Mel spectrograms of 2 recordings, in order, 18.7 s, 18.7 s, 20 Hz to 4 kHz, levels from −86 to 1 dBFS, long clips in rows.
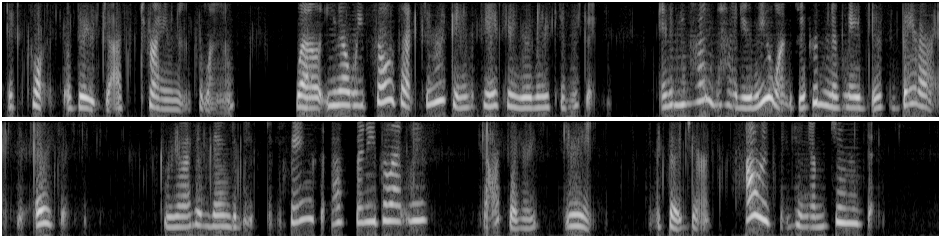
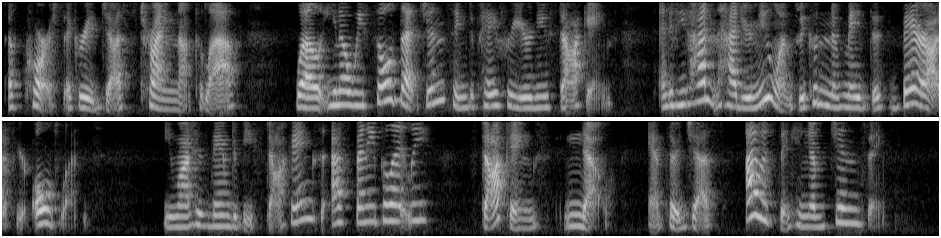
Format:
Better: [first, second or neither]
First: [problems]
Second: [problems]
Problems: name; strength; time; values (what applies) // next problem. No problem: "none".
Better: second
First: noise reduction (neural separator model SepFormer WHAMR!)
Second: none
